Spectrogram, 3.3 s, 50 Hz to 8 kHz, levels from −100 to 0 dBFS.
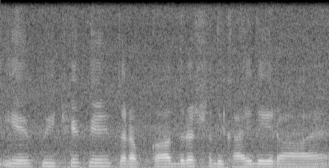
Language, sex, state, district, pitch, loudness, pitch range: Hindi, male, Uttar Pradesh, Ghazipur, 140 Hz, -21 LUFS, 130-150 Hz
